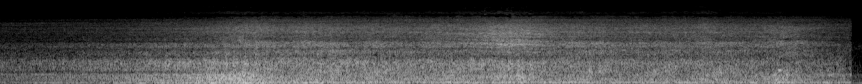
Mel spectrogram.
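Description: Electric multiple-unit passenger train running through a station without stopping: a rushing noise of wheels on rail that builds as it approaches, stays loud as the carriages pass, and cuts off abruptly near the end.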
